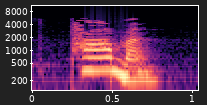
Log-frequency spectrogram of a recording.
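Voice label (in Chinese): "他们", Mandarin Chinese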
